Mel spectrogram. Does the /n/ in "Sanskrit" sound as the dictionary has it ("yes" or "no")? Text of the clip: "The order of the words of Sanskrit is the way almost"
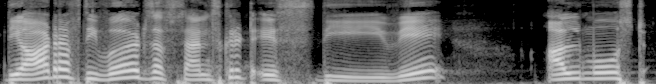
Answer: yes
